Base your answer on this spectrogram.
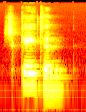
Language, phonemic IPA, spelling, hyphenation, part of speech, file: Dutch, /ˈskeːtə(n)/, skaten, ska‧ten, verb, Nl-skaten.ogg
- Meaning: to skate (especially with in-line skates or a skateboard)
